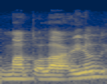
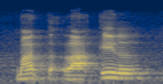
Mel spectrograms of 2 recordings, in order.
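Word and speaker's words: مطلع: dilanjut tetep pada lafadz mathla'il ini ada huruf Ain biasanya teman-teman bacanya dengan huruf hamzah mathla'il gitulah kita harus dibenarkan pada kali ini kita harus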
